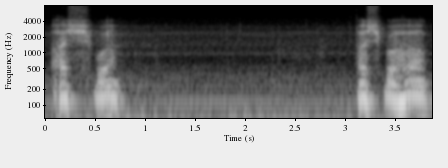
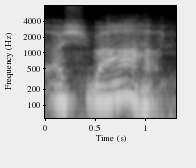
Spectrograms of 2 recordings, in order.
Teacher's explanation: we are converting this short ah for the singular form to a long ah when we're talking about many horses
